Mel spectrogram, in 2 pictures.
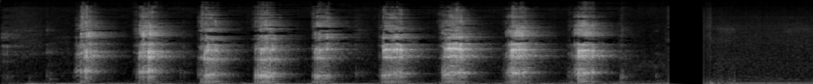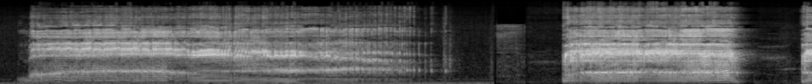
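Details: Girl burping: a rapid run of about nine short, regular burps, then two long, loud drawn-out belches; burping.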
